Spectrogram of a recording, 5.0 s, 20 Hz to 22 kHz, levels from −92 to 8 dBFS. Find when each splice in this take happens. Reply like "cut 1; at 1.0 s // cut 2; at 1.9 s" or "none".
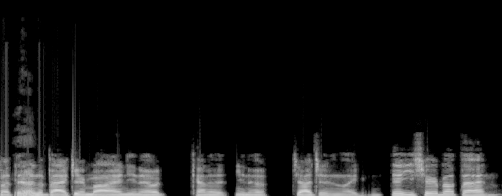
none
